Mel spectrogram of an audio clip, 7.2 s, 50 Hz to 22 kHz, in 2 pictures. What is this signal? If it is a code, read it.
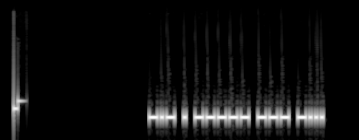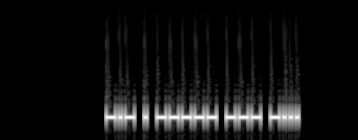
Morse code, heard as a keyed tone, about 33 wpm, 700 Hz. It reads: KE0OB KE0OB
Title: Speed Racing - USA 2x2 Call Signs 28wpm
